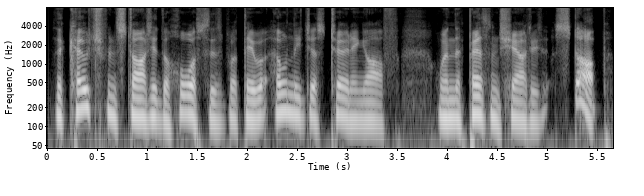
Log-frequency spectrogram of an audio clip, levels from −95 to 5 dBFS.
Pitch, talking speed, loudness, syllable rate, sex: 140 Hz, 180 wpm, -19 LUFS, 5.0 syllables/s, male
